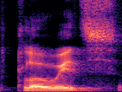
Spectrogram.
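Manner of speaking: "clothes" split as CLOH-idz; students' wrong clothes. Retold or imitated. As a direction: imitate the mistake, "clothes" as clo-widz. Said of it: "make mistakes with that final E S".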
